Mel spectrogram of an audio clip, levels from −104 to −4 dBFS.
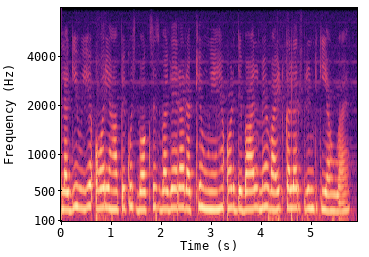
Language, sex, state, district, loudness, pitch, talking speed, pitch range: Hindi, female, Bihar, Madhepura, -14 LUFS, 255 Hz, 210 wpm, 245-265 Hz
